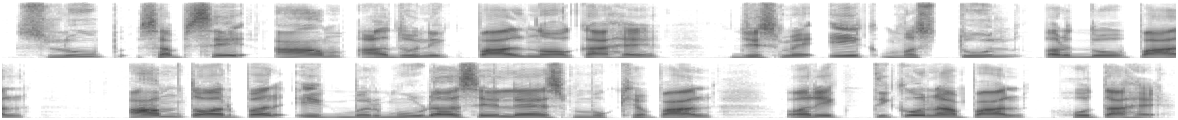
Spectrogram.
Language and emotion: Hindi, neutral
